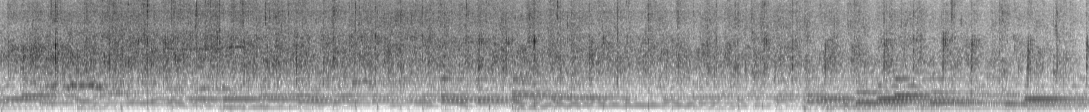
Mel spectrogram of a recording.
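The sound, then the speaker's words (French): Applause from an audience at a religious gathering, a loud, dense patter that holds steady for the whole stretch, with sustained tones beneath it. “Est-ce qu'on peut acclamer Dieu”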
